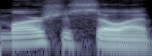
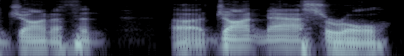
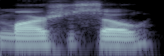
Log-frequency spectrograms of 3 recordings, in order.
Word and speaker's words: Marchessault: Jonathan Marchessault, him calling him John Masserole is one, and the other is, of course, our guy, Oliver Ekman-Larsson, Oliver Lossum Tossum.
